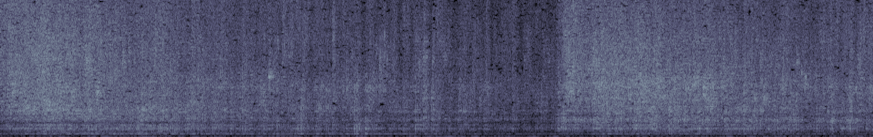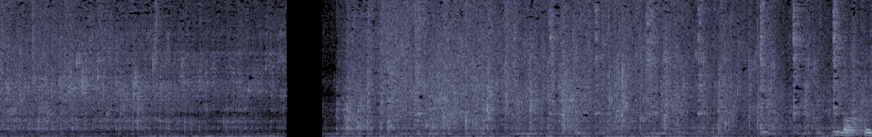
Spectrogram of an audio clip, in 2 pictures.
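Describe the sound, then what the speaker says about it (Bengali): Coconut pieces fry in hot white oil mixed with a little ghee, a dense steady sizzle with stirring scrapes, continuous and close apart from one brief break. "প্রথমেই নারকেলগুলো ভেজে নেব।"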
